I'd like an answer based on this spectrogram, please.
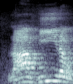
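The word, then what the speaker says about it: larvae: 요게 라바가 원래 요렇게 라바 요게 이제 유충인데 복수형이 e를 붙여요. 라비라고 발음해 이러면 이건 라바 이거는 라비.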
